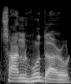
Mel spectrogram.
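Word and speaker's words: চানহুদারো: খানহুদ দারো চান দারো ঠিক আছে উচ্চারণটা হব চানহুদার ঠিক আছে হরপ্পা হইতার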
